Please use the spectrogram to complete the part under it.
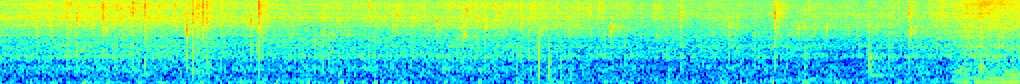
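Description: Green chillies and curry leaves sauté in oil in a pan, a steady soft sizzle with occasional stirring scrapes and clinks, close and moderately quiet.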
